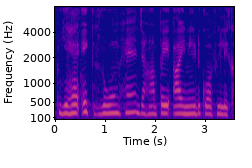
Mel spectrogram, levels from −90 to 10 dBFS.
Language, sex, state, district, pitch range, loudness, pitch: Hindi, female, Maharashtra, Nagpur, 195-215 Hz, -43 LUFS, 205 Hz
